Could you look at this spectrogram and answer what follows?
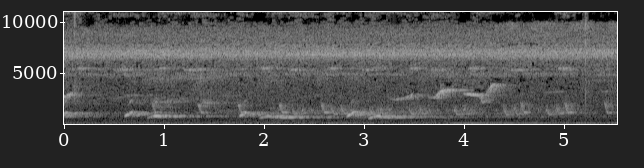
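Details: Forest recording of an oriental magpie-robin song: a run of repeated short whistled phrases with sliding notes, a few higher rising whistles near the end, over a constant high buzzing hum.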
